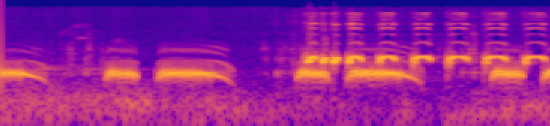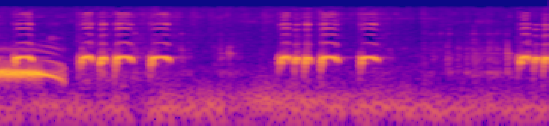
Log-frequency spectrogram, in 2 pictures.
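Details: Zebra dove, locally perkutut, described as a lively singer with a crystal-clear voice and used as a lure: quick runs of short, bright, hooked notes. These alternate with lower, drawn-out, falling coos of a spotted dove (tekukur).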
